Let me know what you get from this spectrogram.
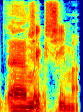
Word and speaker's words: Shikishima: when I hope it's pronounced Koichi or Shikishima. – Shikishima. – If that's his correct saying of his name.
